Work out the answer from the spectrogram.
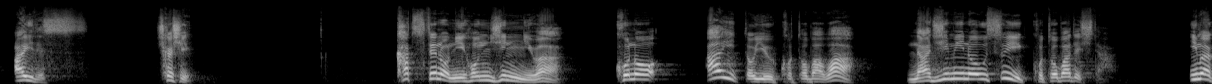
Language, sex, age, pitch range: Japanese, male, 40-59, 185-270 Hz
